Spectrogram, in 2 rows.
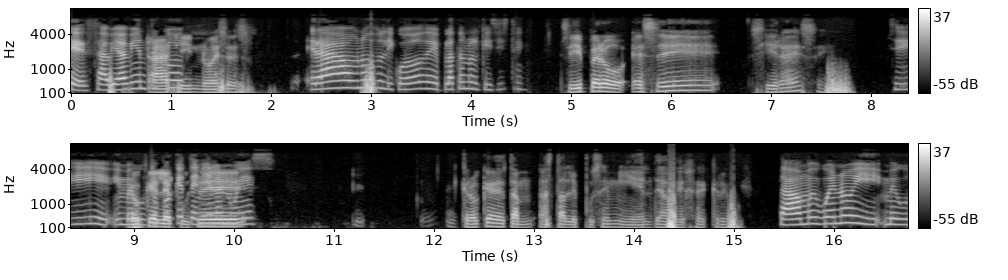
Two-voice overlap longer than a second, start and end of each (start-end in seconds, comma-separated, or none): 8.8-10.2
